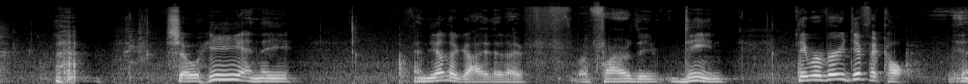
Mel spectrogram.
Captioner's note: laughs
